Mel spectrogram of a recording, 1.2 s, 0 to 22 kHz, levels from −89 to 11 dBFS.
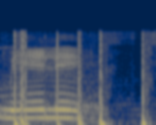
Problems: constant background noise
